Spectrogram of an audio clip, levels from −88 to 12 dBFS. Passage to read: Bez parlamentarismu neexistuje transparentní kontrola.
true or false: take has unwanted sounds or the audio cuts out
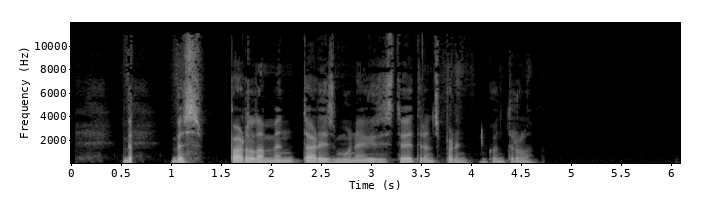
false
